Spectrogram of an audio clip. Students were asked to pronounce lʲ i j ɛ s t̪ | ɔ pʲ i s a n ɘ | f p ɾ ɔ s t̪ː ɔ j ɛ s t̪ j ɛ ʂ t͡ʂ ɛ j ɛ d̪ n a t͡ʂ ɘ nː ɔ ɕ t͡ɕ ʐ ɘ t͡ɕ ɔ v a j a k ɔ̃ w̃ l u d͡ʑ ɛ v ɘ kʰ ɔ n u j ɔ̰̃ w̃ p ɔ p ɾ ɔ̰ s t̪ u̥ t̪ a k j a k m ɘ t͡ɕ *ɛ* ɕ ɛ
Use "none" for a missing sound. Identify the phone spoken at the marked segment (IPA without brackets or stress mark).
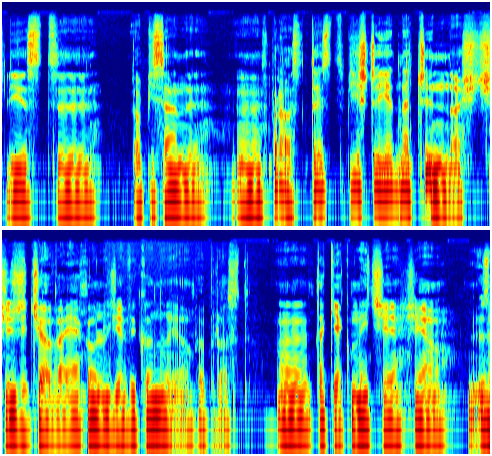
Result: ɛ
